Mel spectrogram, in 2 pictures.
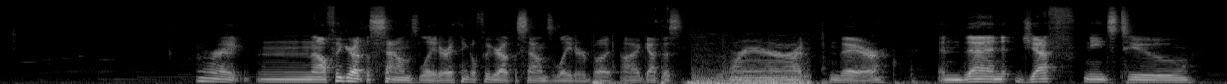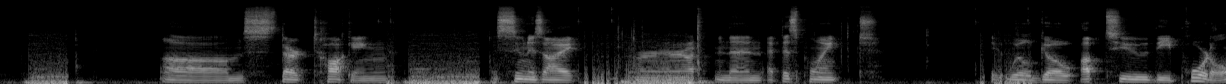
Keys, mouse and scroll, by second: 6.5 click, 6.8 space, 8.0 space, 12.4 space, 12.8 space, 16.0 click, 16.9 space, 18.0 click, 18.4 space, 19.1 space, 22.0 click, 24.0-24.5 drag.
